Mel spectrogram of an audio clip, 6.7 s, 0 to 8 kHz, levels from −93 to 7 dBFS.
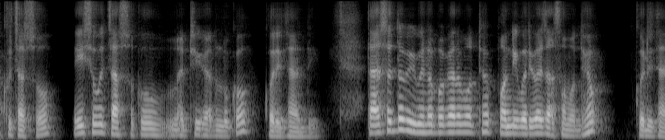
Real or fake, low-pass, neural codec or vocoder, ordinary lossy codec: fake; none; codec, 16 kHz, about 1 kbps, DyCAST, with the encoder's durations; none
